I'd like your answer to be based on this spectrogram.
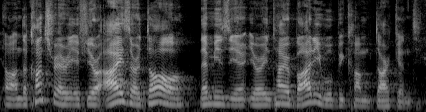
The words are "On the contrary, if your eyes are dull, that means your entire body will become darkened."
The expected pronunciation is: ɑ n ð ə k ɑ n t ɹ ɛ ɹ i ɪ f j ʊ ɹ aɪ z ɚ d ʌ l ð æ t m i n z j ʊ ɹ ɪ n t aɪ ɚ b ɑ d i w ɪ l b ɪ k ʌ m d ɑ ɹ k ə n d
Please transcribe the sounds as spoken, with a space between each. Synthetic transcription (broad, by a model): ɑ n ð ə k ɑ n t ɹ ɛ ɹ i ɪ f j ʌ ɹ aɪ z ɚ d ʌ l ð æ t m i n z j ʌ ɹ ɪ n t aɪ ɚ b ɑ d i w ɪ l b ɪ k ʌ m d ɑ ɹ k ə n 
